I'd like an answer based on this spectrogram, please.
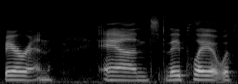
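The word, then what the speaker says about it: bodhrán: It doesn't look like it's pronounced like that, but I think it's pronounced Baron.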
